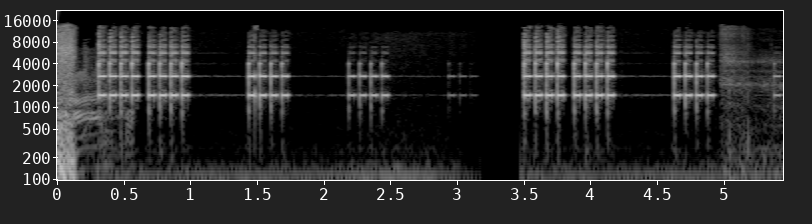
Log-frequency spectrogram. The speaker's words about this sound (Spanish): Ay, qué horror esta alarma de celular, la verdad. Este, todas las mañanas 5.50. Puntual. Es mi, es mi verdugo.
